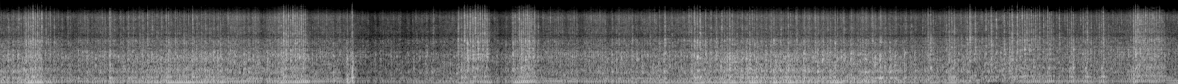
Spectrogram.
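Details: Massey Harris 44 tractor, first start after sitting seven years, points filed, weak spark from corrosion, carburetor untouched: idles slightly unevenly, beat wavering and dipping over fan noise; slightly rough running.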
